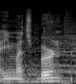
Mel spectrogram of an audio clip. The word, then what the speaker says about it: ImgBurn: Y bueno, pues yo les voy a recomendar un programa muy sencillo, pero muy poderoso, que se llama ImageBurn. De hecho se escribe ImgBurn.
